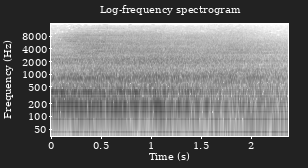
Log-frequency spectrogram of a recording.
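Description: Cartoon monster roar sound effect: one long, loud, low roar at a steady pitch, easing off slightly near the end.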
